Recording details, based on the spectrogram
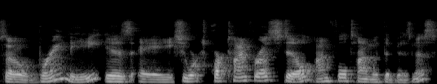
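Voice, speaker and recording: Speaking with a slight Southern US accent, a man at medium pitch uses lively intonation at a moderate pace against a quiet background. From South Carolina (Columbia area). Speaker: web design business owner. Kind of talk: casual interview chat. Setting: podcast studio.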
